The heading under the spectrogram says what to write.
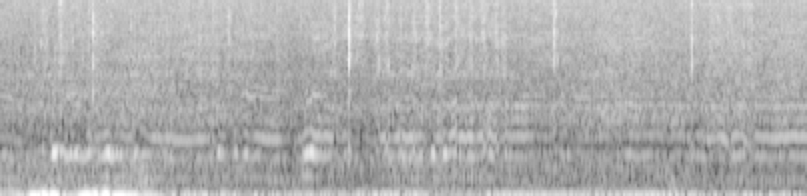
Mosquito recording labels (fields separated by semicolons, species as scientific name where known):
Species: Anopheles coustani; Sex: female; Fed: unfed; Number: one; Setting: cup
